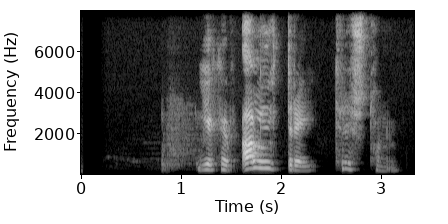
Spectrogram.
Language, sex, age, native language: Icelandic, male, 9, Icelandic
